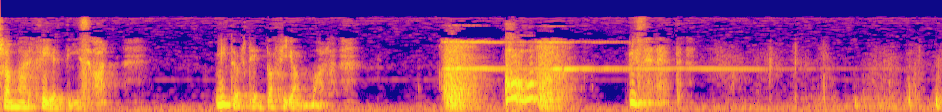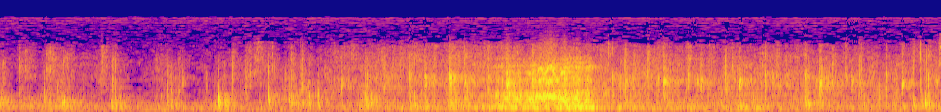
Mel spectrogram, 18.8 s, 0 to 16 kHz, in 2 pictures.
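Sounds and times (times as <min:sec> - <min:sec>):
speech: 0:00.0 - 0:01.2, 0:02.2 - 0:03.6, 0:04.4 - 0:05.7, 0:06.3 - 0:06.7
hoofbeats of a walking carriage horse: 0:07.6 - 0:18.8
horse pulling a closed carriage whinnying: 0:13.9 - 0:16.4.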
